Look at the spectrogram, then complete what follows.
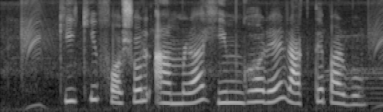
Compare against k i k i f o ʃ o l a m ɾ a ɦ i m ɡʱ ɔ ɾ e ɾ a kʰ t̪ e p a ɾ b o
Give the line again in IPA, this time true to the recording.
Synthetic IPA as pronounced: k i k i f ɔ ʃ o l a m ɾ a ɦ i m ɡʱ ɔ ɾ e ɾ a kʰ t̪ e p a ɾ b o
